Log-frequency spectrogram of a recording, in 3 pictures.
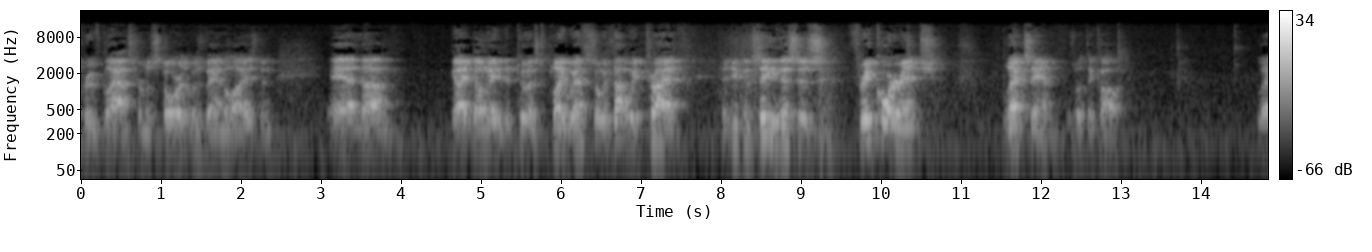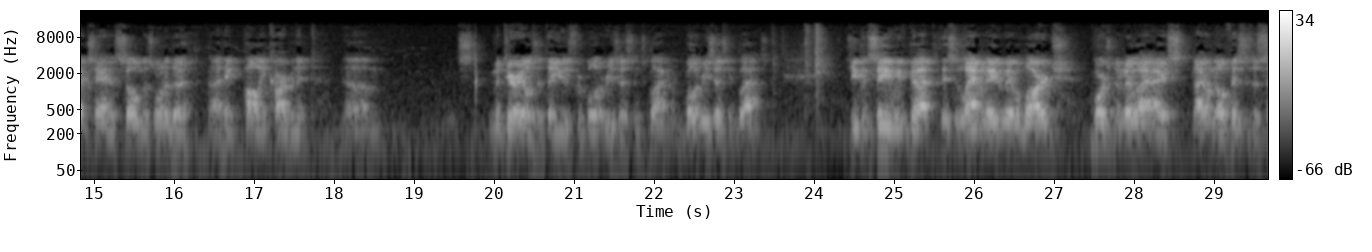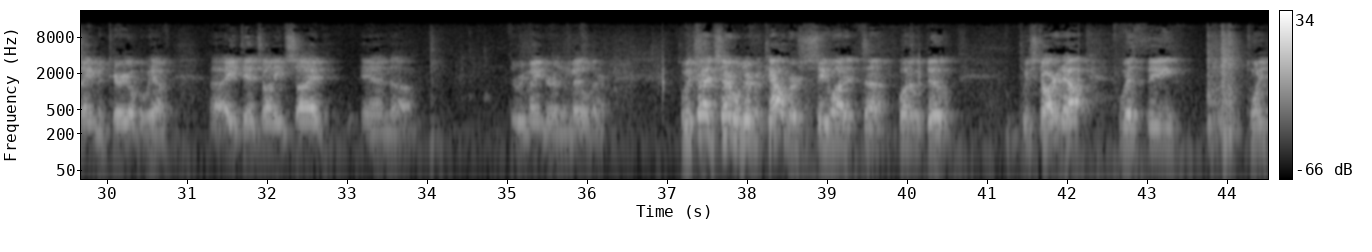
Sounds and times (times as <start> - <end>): Speech: 0.0 - 2.5, 3.1 - 4.0, 4.6 - 10.8, 11.5 - 13.1, 14.7 - 18.6, 19.5 - 23.5, 24.4 - 34.0, 35.0 - 36.3, 37.2 - 40.7, 41.4 - 43.5, 44.1 - 44.5.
